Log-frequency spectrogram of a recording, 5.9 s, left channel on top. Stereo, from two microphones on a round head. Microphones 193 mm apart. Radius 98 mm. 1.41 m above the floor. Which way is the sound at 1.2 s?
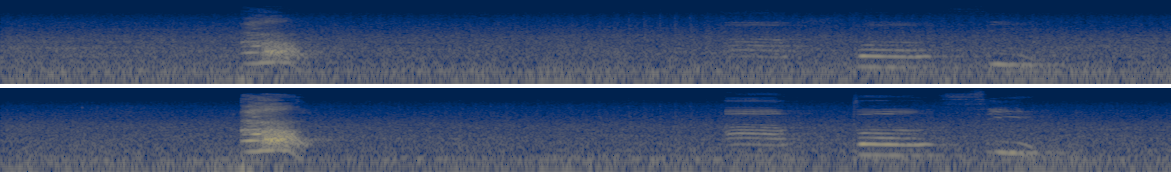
45° right (ahead or behind).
